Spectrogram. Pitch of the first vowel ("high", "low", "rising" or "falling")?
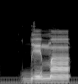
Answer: low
